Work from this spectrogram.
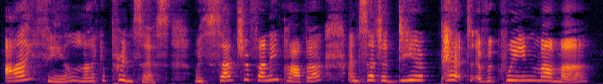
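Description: A woman voicing a giddy, whimsical young princess who talks in high, excited bursts. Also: moderate pace.

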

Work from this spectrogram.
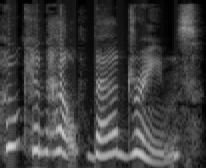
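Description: Casting: female reader as elderly fairy-tale grandmother, high voice, sly, scolding yet soothing, drawn-out delivery. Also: very animated, vocal fry, a little mellow, exaggerated voice. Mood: plaintive coaxing. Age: older.

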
